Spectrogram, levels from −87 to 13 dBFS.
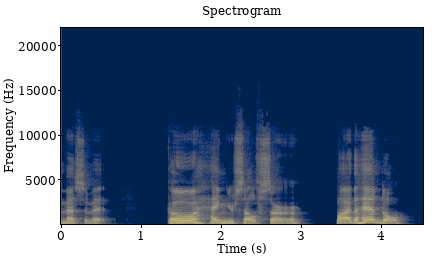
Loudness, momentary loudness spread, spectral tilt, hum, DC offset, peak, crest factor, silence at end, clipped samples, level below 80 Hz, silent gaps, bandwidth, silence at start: -17 LUFS; 14 LU; -6 dB/octave; none; under 0.1%; -2 dBFS; 14 dB; 0.3 s; under 0.1%; -62 dBFS; 1.02-1.32 s, 3.23-3.44 s; 11 kHz; 0 s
